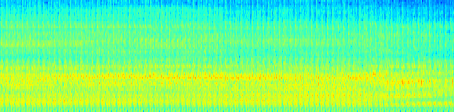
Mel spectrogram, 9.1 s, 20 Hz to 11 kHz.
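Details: Porsche 944 just started after over ten years sitting; timing belt tensioner pulley fell off in 2005, bending all exhaust valves. Loud, uneven chuffing idle, about three pulses a second stumbling irregularly, smoking badly: rough misfire from bent valves.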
